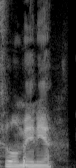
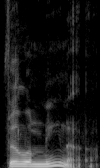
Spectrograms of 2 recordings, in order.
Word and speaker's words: Philomena: I'll always pronounce it Philomania. – I'm going to go with Philomena. – I'm going to follow suit. I like Steve Coogan, and I will, for that reason, choose Philomena.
